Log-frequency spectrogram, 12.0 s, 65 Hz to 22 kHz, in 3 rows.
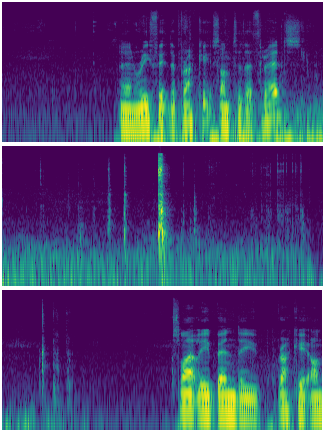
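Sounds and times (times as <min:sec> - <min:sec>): low rumble: 0:01.4 - 0:08.5.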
